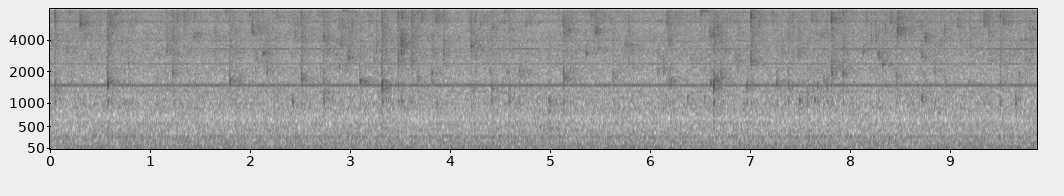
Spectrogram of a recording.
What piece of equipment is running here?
pump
